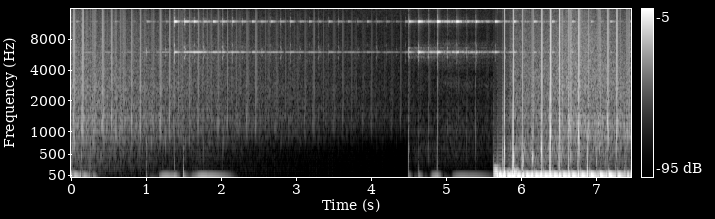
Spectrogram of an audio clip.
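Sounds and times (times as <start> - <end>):
frequency tone: 5.7 - 7.4.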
